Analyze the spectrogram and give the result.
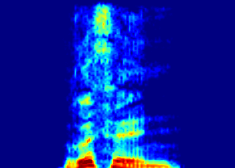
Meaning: dative plural of Rüssel
- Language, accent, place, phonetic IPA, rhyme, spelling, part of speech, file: German, Germany, Berlin, [ˈʁʏsl̩n], -ʏsl̩n, Rüsseln, noun, De-Rüsseln.ogg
